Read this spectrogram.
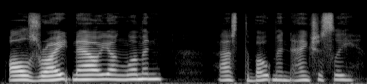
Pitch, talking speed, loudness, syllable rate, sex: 210 Hz, 145 wpm, -16 LUFS, 4.6 syllables/s, female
